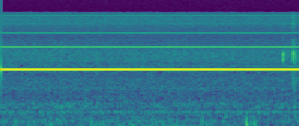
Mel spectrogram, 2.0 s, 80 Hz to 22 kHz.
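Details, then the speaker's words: Car ECM, board marked 1032K1, on the bench; a previous repairer already attempted a fix. Steady high continuity beep shows the 2.6 V MCU supply line shorted, along with the 5 V line; an IC is already removed. "यानी कि 2.6 volt भी short है और 5 volt भी short है, 2 लाइनें short है।"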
